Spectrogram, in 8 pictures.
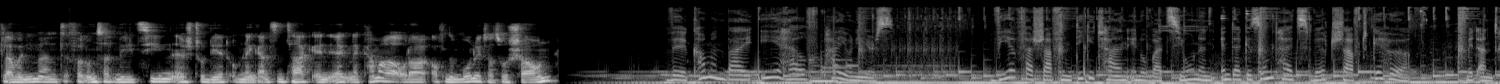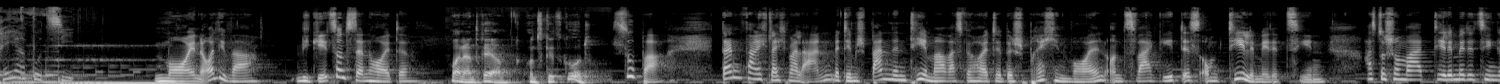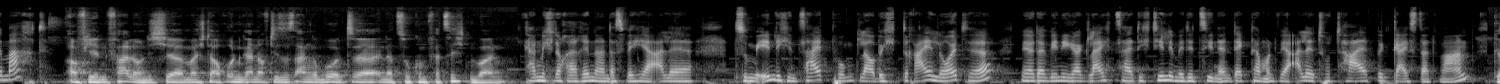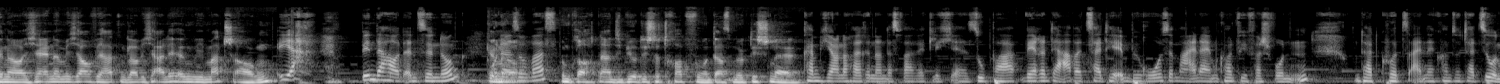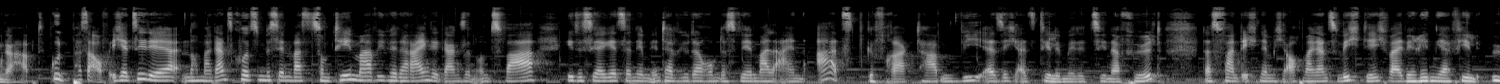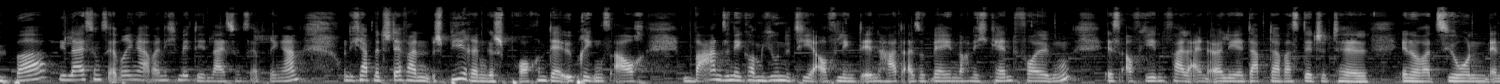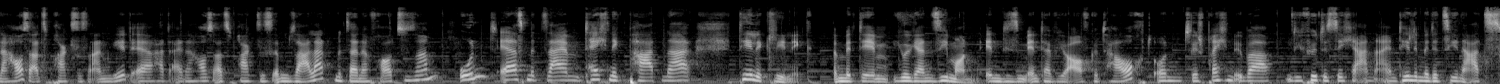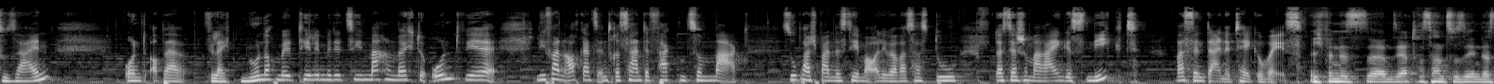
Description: Ihre Interview-Gäste sind Gründer, Innovatoren und Akteure im E-Health-Bereich. Der Podcast will den Dialog zwischen Unternehmen, Patienten und Ärzten anregen und digitalen Gesundheitsprodukten Gehör verschaffen.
